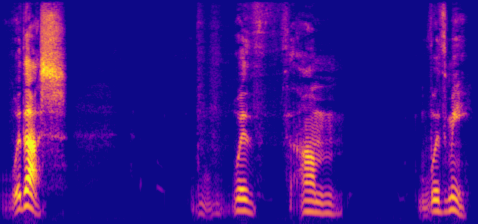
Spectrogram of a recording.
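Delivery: halting, with long gaps before each admission; shy confession. Acted. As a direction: quietly work up the nerve.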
